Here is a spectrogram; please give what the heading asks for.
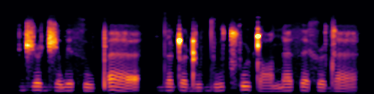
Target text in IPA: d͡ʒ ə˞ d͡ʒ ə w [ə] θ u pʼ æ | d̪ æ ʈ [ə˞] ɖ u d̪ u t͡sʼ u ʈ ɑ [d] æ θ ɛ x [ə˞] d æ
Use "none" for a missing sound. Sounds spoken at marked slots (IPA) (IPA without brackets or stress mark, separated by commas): ɪ, ʌ, n, ə˞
